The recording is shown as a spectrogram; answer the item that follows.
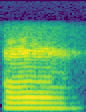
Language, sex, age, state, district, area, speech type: Santali, male, 18-30, Jharkhand, Pakur, rural, conversation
